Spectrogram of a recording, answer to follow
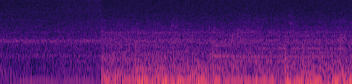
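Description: A low, steady rumble starts about a second in and carries on, with a faint hum of tones above it. It comes from the TV drama's soundtrack.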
